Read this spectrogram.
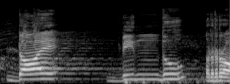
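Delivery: ডয়, বিন্দু, র slowly in separate words; careful separated ডয় বিন্দু র; correct alternative. Shown as a demonstration. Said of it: "কিংবা".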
